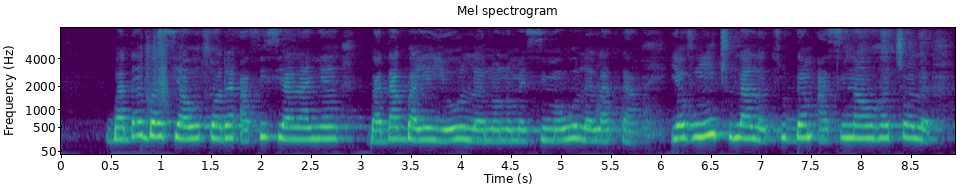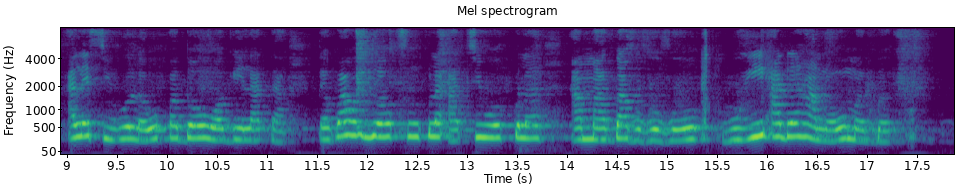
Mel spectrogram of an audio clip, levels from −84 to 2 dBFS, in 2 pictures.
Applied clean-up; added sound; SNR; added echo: none; none; none; reverberation time 0.7 s.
